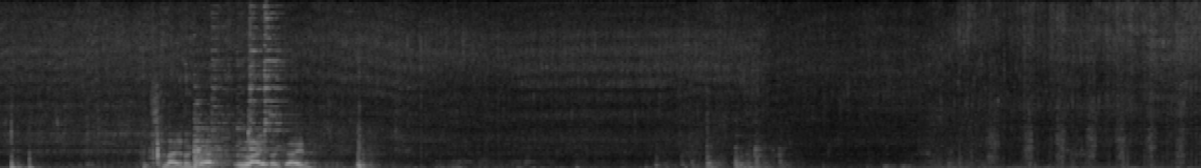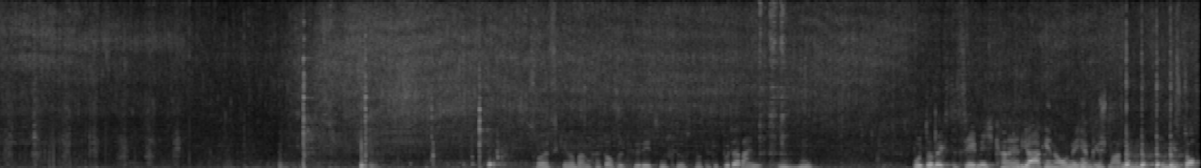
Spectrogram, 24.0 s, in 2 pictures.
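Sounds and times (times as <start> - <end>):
vegetables sizzling in pans: 0.0 - 24.0
utensil stirring in pot: 9.4 - 14.2.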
